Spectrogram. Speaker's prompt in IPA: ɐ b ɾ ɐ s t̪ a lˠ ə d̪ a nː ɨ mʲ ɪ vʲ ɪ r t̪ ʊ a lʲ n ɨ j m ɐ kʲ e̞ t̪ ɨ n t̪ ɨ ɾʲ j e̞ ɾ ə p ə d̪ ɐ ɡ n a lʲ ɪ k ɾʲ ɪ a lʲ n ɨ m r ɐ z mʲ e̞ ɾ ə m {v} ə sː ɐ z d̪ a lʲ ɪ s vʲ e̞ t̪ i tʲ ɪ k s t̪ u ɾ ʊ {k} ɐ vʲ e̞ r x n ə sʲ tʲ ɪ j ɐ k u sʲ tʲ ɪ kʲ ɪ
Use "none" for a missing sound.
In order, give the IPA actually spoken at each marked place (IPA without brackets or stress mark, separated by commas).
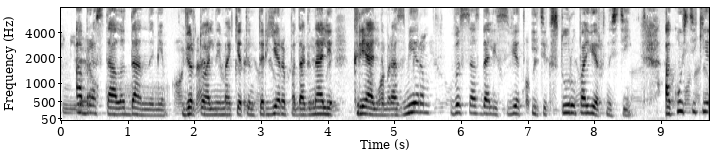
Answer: v, p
